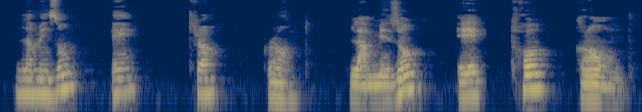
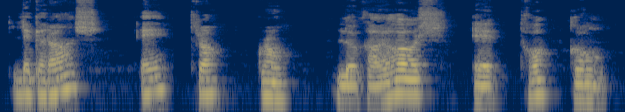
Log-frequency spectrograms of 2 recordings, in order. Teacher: now we don't hear the final D · Shown in: second take · No, we get G-R-A-N-D, and that D is silent.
